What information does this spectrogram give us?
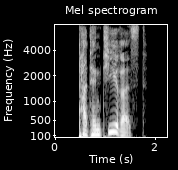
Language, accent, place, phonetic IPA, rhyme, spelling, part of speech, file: German, Germany, Berlin, [patɛnˈtiːʁəst], -iːʁəst, patentierest, verb, De-patentierest.ogg
- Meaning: second-person singular subjunctive I of patentieren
